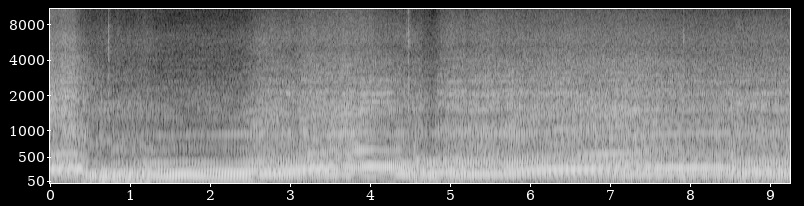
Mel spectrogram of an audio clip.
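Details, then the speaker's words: 1966 Chevy Impala with Turbo 400 and 4.10 rear gears on its first real test drive: engine revving hard pulling away with a shuddering, uneven rumble underneath; rear axle chattering under acceleration. "Oh. All right, here we go. Oh, that back end's chattering."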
